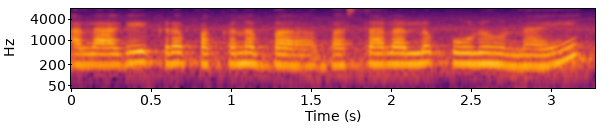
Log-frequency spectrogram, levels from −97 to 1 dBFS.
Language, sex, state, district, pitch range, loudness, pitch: Telugu, female, Telangana, Mahabubabad, 200-220 Hz, -18 LUFS, 215 Hz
